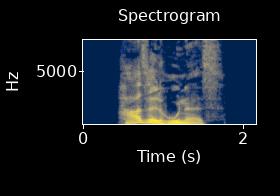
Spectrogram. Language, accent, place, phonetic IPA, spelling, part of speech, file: German, Germany, Berlin, [ˈhaːzl̩ˌhuːnəs], Haselhuhnes, noun, De-Haselhuhnes.ogg
- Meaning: genitive of Haselhuhn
